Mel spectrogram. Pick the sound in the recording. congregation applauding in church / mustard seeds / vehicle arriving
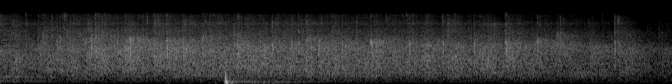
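congregation applauding in church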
